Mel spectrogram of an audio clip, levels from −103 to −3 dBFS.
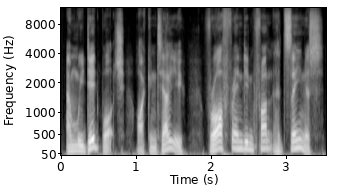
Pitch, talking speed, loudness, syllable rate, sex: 130 Hz, 270 wpm, -19 LUFS, 5.3 syllables/s, male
